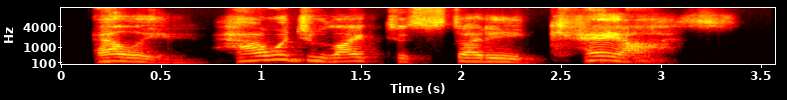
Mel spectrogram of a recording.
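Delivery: mock eager tone, bursting with enthusiasm. Retelling what a professor asked at a reception: imitating an enthusiastic professor. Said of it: "he said it with so much enthusiasm".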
